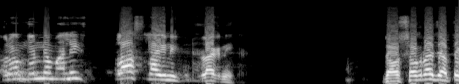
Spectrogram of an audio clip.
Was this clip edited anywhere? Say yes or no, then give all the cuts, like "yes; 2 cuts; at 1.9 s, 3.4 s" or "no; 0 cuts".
no; 0 cuts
